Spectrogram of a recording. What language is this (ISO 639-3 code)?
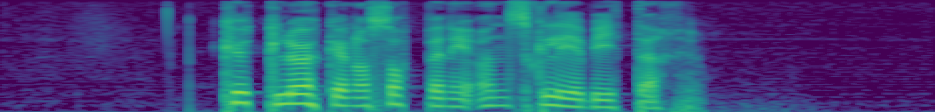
nor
